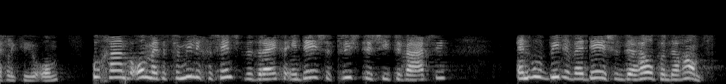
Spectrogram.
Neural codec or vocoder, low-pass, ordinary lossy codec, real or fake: none; 7.2 kHz; AAC, 16 kbps; real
